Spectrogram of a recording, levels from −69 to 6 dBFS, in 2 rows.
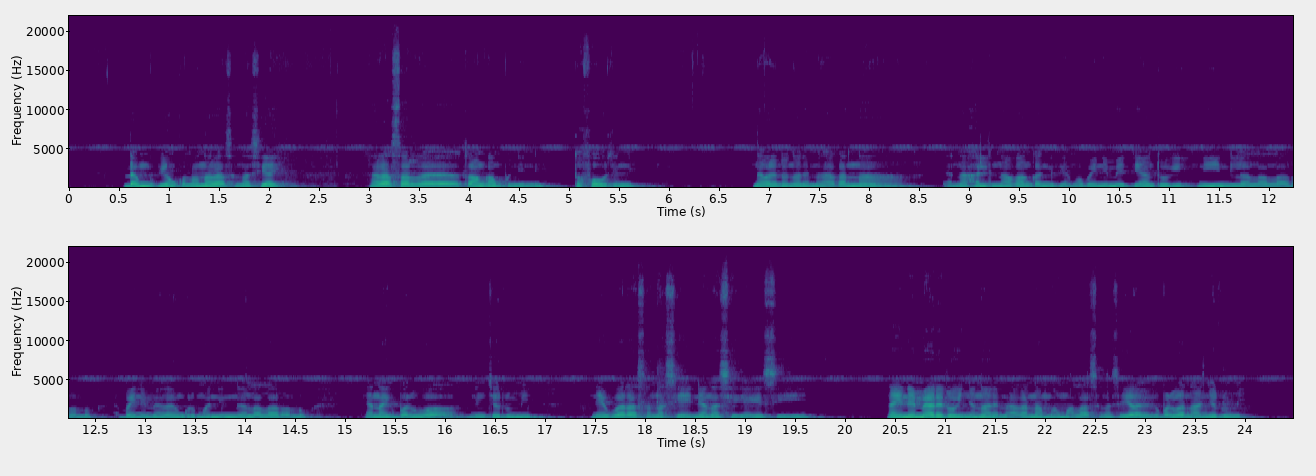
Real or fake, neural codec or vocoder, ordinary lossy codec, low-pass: real; none; none; none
